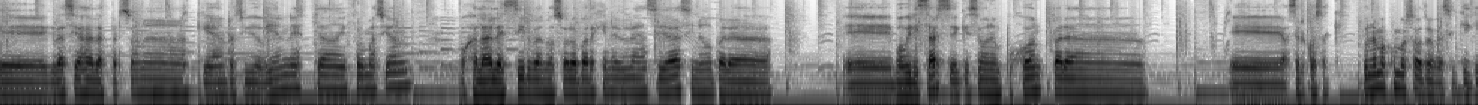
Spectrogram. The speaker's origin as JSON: {"language": "Spanish", "country": "Chile", "said": "Colombia, como chilenos, probablemente tampoco entendamos pico de lo que están hablando."}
